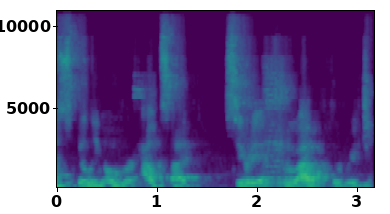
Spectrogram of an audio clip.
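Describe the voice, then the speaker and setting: A woman speaks in a fairly low voice. Noticeable background noise and audible room echo surround her. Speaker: conference speaker on foreign policy. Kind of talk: conference talk. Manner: fast.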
